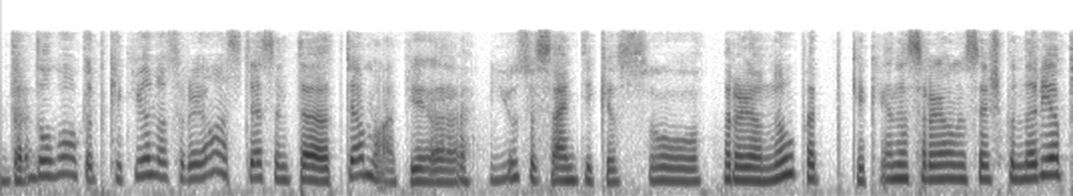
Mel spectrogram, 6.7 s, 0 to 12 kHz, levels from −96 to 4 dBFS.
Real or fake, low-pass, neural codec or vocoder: fake; 7.2 kHz; codec, 16 kHz, 1.1 kbps, Voila-Tokenizer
